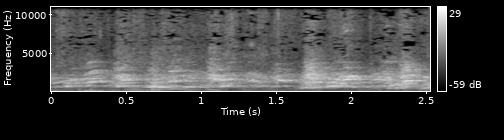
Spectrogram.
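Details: At a Yangsan, South Korea shelter for abandoned dogs, big dogs out for exercise bark in a crowded, overlapping cluster of short, harsh barks, with a brief whine and some background voices.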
